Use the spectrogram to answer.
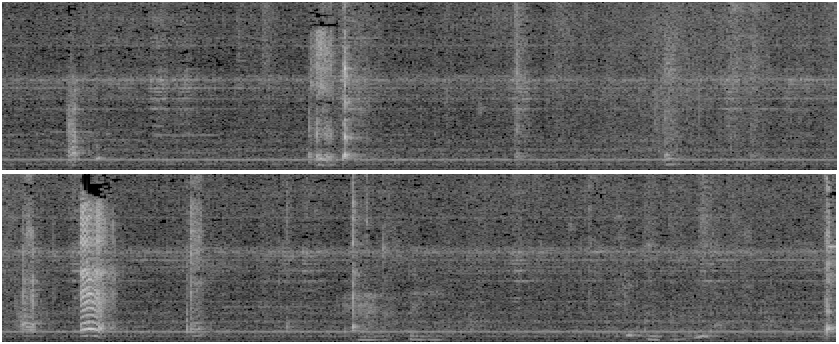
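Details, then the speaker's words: Baby girl with hiccups, recently fed: small, abrupt catches in the breath every second or two, with soft baby sounds over steady room hum; infant hiccups. "Hiccups are so unfun. Got those hiccups. She's bad."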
